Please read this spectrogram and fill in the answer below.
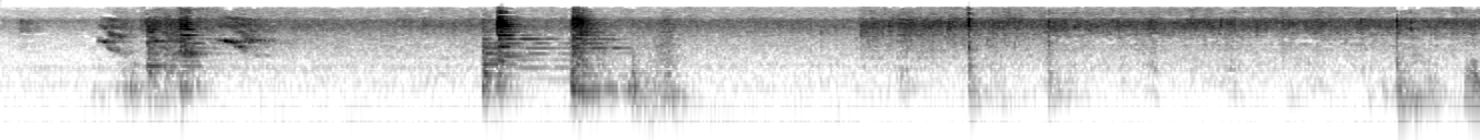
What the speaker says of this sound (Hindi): ये देखें हमारा मसाला बहुत अच्छे तरीके से भुना जा रहा है।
